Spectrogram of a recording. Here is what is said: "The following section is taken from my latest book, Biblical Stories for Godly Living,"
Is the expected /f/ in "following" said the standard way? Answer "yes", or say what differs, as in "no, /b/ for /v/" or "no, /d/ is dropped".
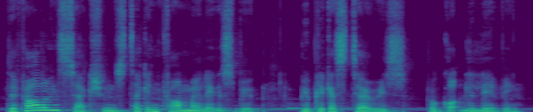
yes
